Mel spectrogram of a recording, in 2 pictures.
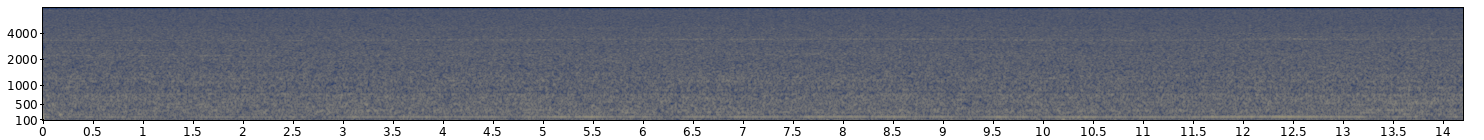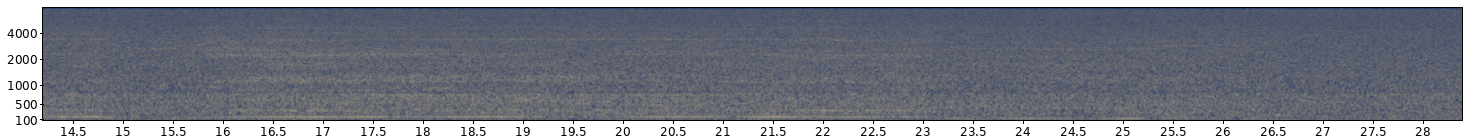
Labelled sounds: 25.4	25.7	vessel noise, 2.8 to 3.0 kHz

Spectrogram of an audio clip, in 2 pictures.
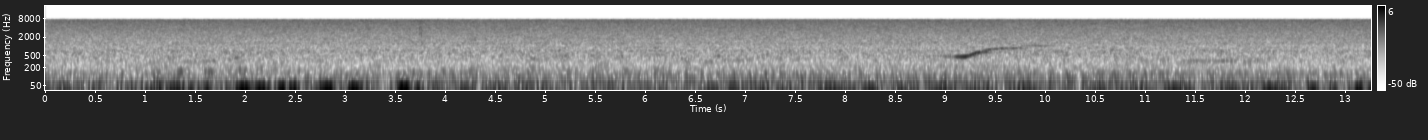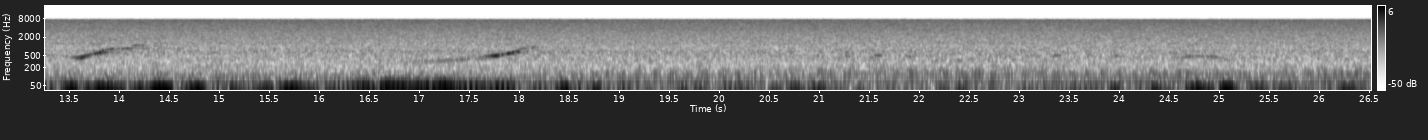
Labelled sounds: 9.4	10.1	humpback whale, 0.80 to 1.1 kHz
13.8	14.3	humpback whale, 0.80 to 1.2 kHz

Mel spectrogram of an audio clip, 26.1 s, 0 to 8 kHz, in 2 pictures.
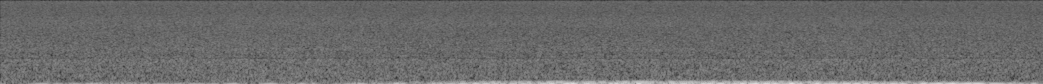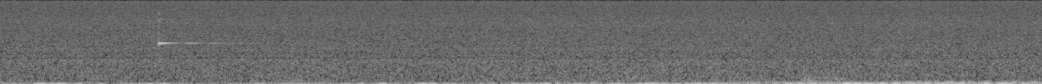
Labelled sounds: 15.0	15.3	fishing gear, 1.5 to 1.8 kHz

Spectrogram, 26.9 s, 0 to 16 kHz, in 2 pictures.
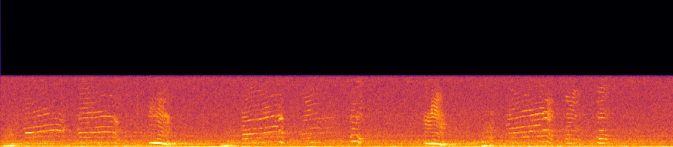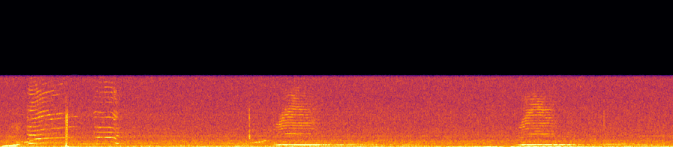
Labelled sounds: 0.4	2.3	humpback whale, 1.0 to 4.9 kHz
3.0	3.5	humpback whale, 2.1 to 3.8 kHz
4.8	5.7	humpback whale, 1.3 to 6.2 kHz
6.1	6.7	humpback whale, 2.0 to 4.8 kHz
7.0	7.3	humpback whale, 0.83 to 1.4 kHz
8.4	8.8	humpback whale, 2.8 to 3.4 kHz
10.1	11.0	humpback whale, 1.2 to 5.0 kHz
11.3	12.2	humpback whale, 0.80 to 5.1 kHz
14.0	15.1	humpback whale, 0.86 to 6.2 kHz
15.3	15.9	humpback whale, 0.90 to 6.6 kHz
18.9	19.7	humpback whale, 1.4 to 4.5 kHz
23.9	24.5	humpback whale, 1.4 to 4.7 kHz

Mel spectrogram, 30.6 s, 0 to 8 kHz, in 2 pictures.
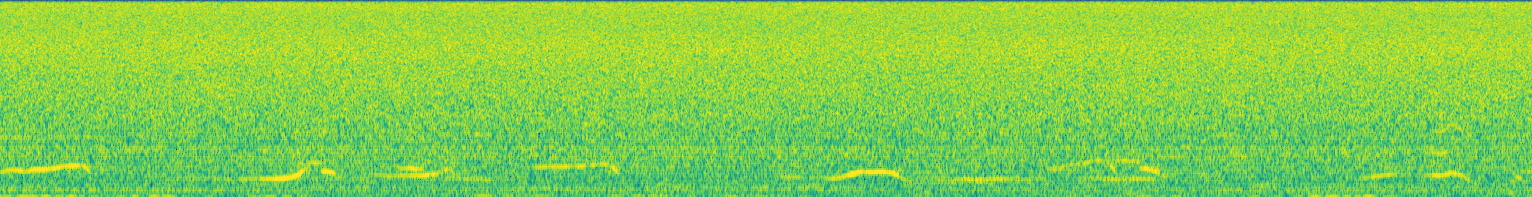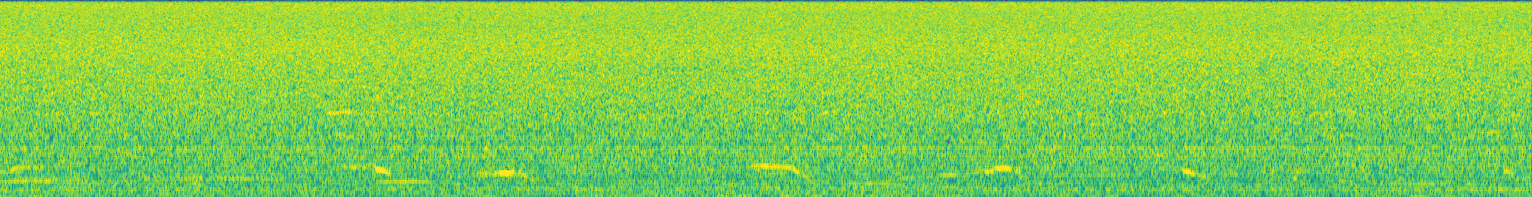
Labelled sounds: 14.4	14.7	humpback whale, 0.99 to 1.2 kHz
18.6	18.9	humpback whale, 1.3 to 1.4 kHz

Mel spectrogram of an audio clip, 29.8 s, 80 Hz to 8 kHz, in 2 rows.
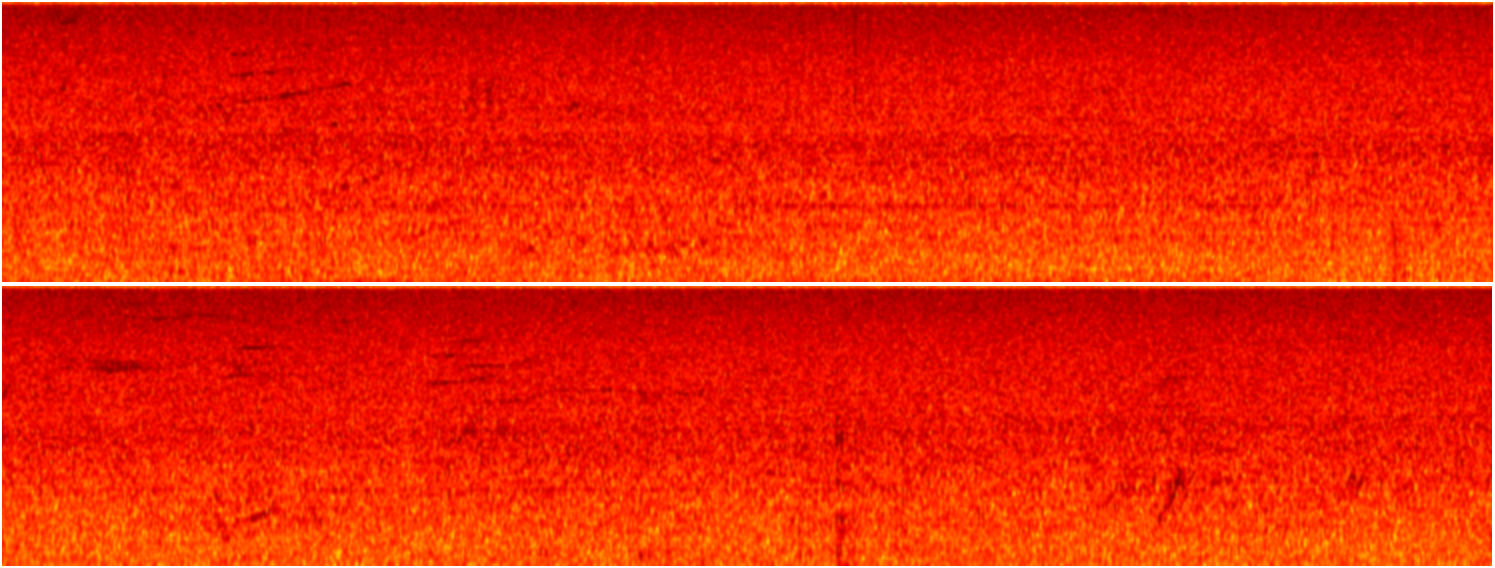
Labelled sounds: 2.2	3.0	killer whale, southern resident, 1.9 to 4.6 kHz
15.8	16.3	killer whale, southern resident, 2.4 to 3.6 kHz
17.1	17.5	killer whale, southern resident, 3.0 to 4.2 kHz

